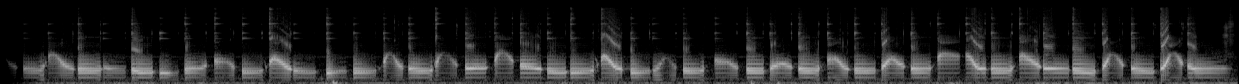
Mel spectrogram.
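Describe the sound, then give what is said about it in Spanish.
Twangy jaw harp (mouth harp) played in a low, monotone drone, with many quick plucked notes in a steady rhythm and a repeated wah-like vowel sweep shaping each note. It runs loud and continuous throughout. “Su sonido es grave y monocorde, y en muchas ocasiones se usa como diapasón. Sonido del arpa de boca.”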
